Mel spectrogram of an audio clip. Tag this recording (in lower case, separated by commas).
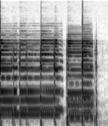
musical instrument, electric guitar, music, plucked string instrument, guitar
